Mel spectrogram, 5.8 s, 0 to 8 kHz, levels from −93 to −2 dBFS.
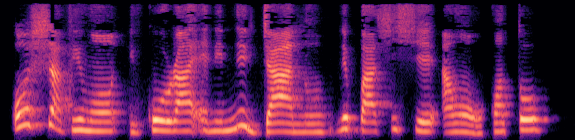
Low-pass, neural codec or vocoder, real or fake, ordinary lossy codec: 7.2 kHz; codec, 24 kHz, 0.9 kbps, DualCodec; fake; MP3, 32 kbps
